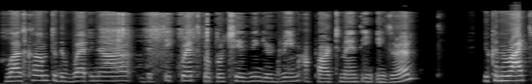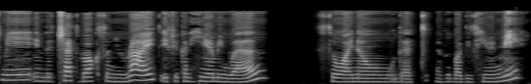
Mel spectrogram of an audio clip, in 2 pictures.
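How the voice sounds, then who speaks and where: An Italian woman, a native speaker with an Italian accent, presents a webinar as an architect, speaking careful, slightly halting English. Her voice is fairly low with a fairly bright tone. The audio quality is poor, though there's no echo.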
